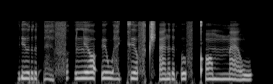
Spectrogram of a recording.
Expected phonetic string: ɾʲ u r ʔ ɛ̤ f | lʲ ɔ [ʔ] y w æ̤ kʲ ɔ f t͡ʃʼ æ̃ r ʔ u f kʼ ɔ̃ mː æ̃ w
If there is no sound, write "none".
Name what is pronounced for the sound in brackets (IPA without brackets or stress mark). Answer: ʔ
